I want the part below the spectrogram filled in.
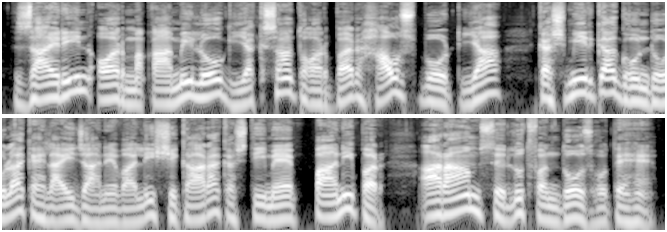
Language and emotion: Urdu, neutral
